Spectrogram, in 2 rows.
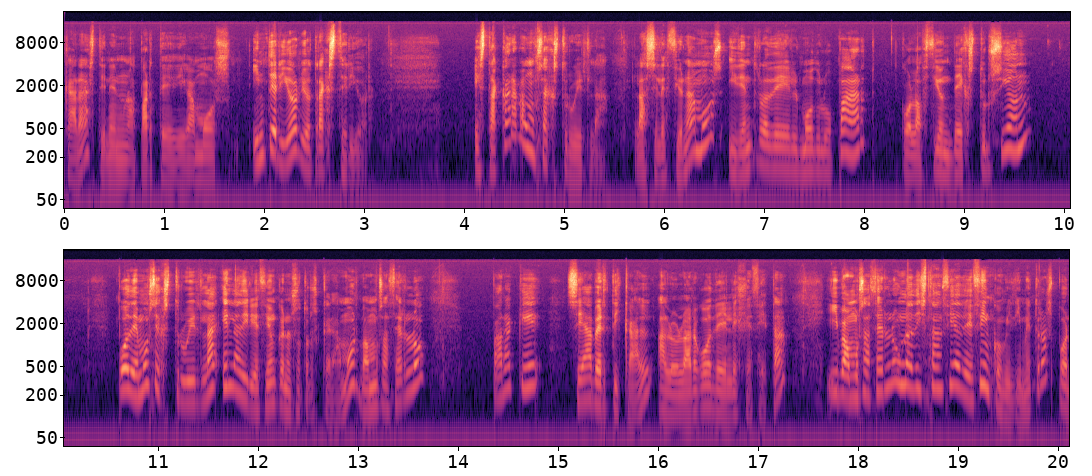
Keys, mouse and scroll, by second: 4.9 click, 6.1 click, 7.2 click, 9.9 click, 17.8 click, 18.2-18.9 scroll up 1.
